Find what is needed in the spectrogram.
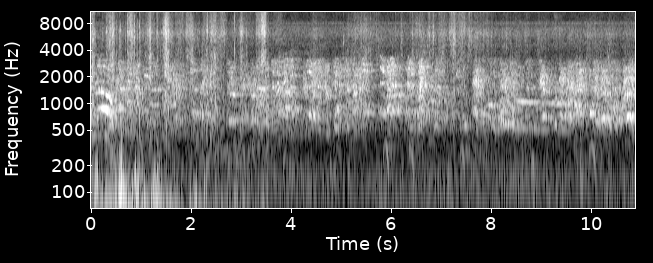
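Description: Hunting dogs barking repeatedly while working thick brush for a wild boar, with crashing through vegetation in the first second or so.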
